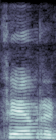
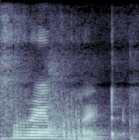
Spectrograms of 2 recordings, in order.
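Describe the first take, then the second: First: The word starts with a plain f sound. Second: The word starts with an fr sound. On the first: This is the usual form of the word. "ಫೇವ್ರೆಟ್ ಅಲ್ಲ" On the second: This is how the child says the word.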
